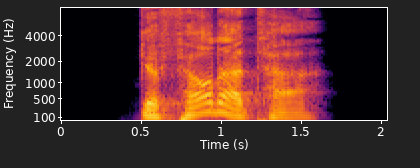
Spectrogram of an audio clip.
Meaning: inflection of gefördert: 1. strong/mixed nominative masculine singular 2. strong genitive/dative feminine singular 3. strong genitive plural
- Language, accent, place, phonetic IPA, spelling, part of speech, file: German, Germany, Berlin, [ɡəˈfœʁdɐtɐ], geförderter, adjective, De-geförderter.ogg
